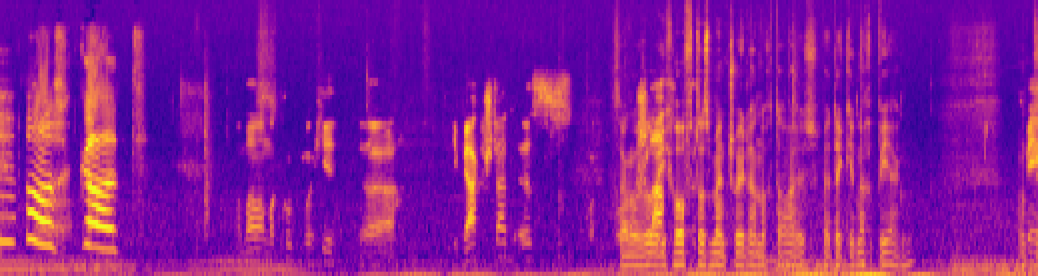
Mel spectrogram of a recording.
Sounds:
speech
vehicle

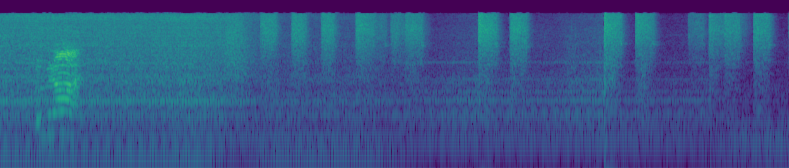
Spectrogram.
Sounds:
tools

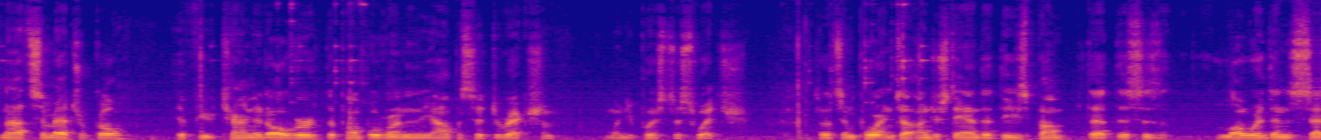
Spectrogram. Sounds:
speech

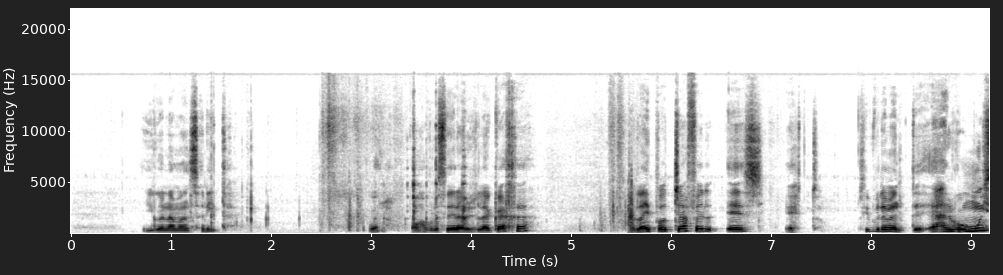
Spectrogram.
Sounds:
speech

